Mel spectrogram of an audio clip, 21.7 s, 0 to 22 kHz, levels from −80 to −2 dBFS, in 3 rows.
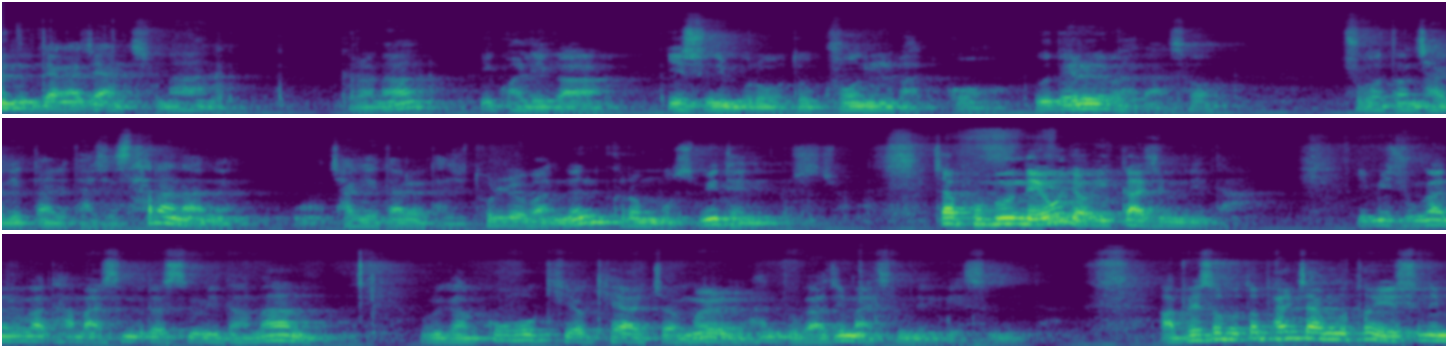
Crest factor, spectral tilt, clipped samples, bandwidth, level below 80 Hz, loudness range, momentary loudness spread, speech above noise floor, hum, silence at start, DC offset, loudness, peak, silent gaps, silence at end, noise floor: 22 dB; -5 dB/octave; under 0.1%; 15.5 kHz; -58 dBFS; 7 LU; 17 LU; 27 dB; none; 0 s; under 0.1%; -29 LUFS; -8 dBFS; none; 0 s; -56 dBFS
